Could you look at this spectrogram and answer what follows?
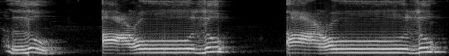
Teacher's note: زبان کی نوک اوپر والے دانتوں کے نچلے حصے سے لگے گی تو یہ ذال پڑھا جائے گا، ذال زبان کا جو سرا ہے، ٹھیک ہے، ذال، ذال پیش، ذو، اعوذ، اعوذ، اس کو اچھے طریقے سے ریوائز کرنا ہے۔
